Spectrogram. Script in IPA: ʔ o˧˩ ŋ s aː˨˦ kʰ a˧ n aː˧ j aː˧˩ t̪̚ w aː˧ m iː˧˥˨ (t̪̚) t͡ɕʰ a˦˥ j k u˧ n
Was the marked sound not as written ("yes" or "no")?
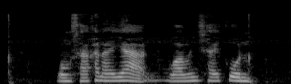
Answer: yes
